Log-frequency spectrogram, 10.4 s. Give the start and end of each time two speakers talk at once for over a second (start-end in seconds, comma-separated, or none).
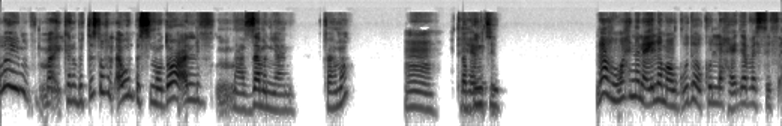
none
